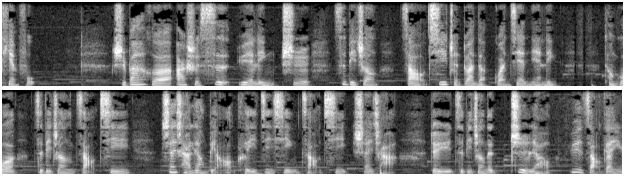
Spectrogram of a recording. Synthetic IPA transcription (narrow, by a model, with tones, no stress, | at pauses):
t̪ʰjɛ˥nfu˥˩ | ʂɻ̩˧˥pa˥xɤ˧˥ɐ˥˩ʂɻ̩˧˥sɹ̩˥˧ɥɛ˥˩li˧˥ŋʂɻ̩˥˧ | t͡sɹ̩˥˧pi˥˧ʈ͡ʂɤ˥˩ŋ | t͡sɑ˨˩ʊt͡ɕʰi˥ʈ͡ʂə̰˨˩ŋt̪wa˥˩nd̪ə̰˩kwa˥nt͡ɕjɛ˥˩nnjɛ˧˥nli˨˩˦ŋ | t̪ʰʊ˥ŋkwɔ˥˧t͡sɹ̩˥˧pi˥˧ʈ͡ʂɤ˥˩ŋt͡sɑ̰˨˩ʊt͡ɕʰi˥ | ʂa˥ɪʈ͡ʂʰa˧˥ljɑ˥˩ŋpjɑ̰˨˩˦ʊkʰɤ˧˥i˨˩t͡ɕi˥˩nɕi˧˥ŋt͡sɑ̰˨˩ʊt͡ɕʰi˥ʂa˥ɪʈ͡ʂʰa̰˧˥ | t̪we˥˩ɪy˧˥t͡sɹ̩˥˧pi˥˧ʈ͡ʂɤ˥˩ŋd̪ə˩ʈ͡ʂɻ̩˥˩ljɑ˧˥ʊ | ɥɛ˥˩t͡sɑ̰˨˩ʊka˥ny˥˩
